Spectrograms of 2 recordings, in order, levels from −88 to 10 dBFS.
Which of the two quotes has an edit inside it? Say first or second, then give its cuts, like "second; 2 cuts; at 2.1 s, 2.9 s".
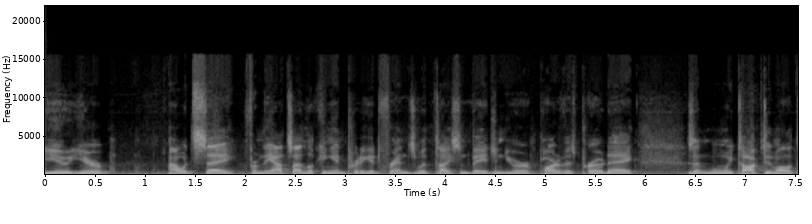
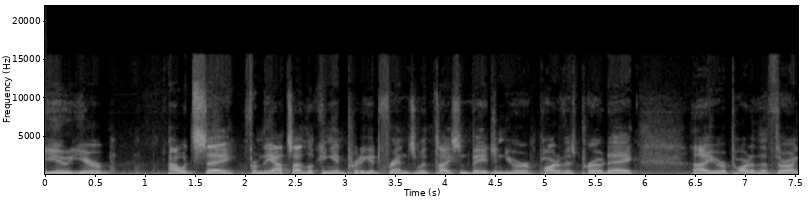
first; 1 cut; at 6.4 s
